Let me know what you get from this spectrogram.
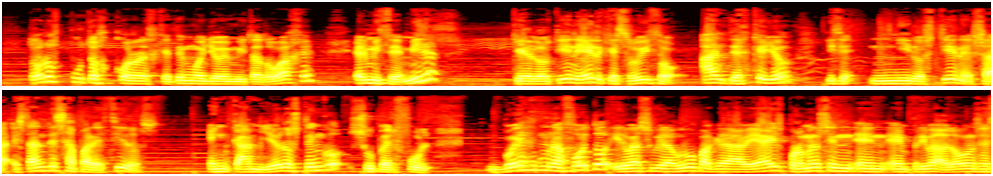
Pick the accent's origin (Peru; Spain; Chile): Spain; Valladolid, Castile and León; Soy de Valladolid, evidentemente.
